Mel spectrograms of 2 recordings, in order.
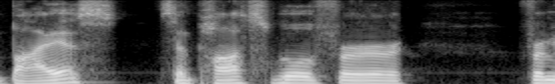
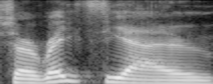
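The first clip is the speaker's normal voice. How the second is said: slow, drawn-out Australian pronunciation of "chorizo". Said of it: "some people that pronounce it like this".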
